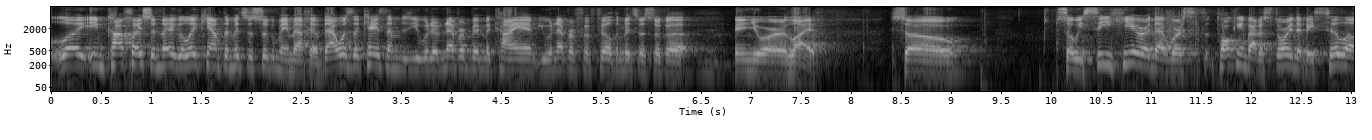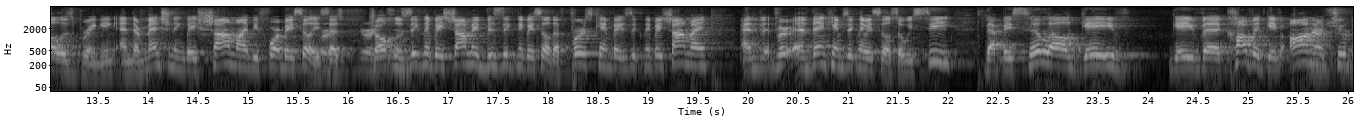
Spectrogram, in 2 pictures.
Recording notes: Recorded live at The Torah Center ATL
